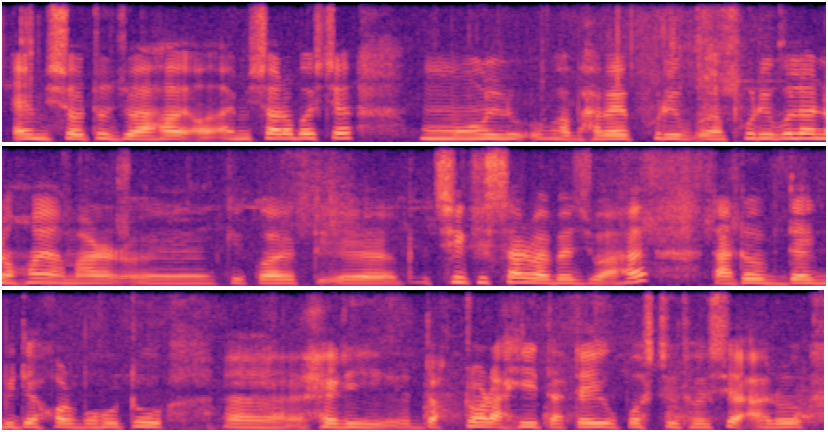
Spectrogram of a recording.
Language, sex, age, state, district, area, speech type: Assamese, female, 30-45, Assam, Udalguri, rural, spontaneous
